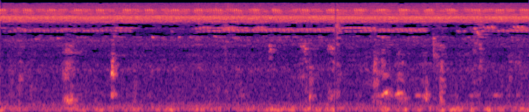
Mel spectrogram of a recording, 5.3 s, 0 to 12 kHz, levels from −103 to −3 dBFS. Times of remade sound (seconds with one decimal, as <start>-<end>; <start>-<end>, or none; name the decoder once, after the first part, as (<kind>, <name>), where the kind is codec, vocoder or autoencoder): none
